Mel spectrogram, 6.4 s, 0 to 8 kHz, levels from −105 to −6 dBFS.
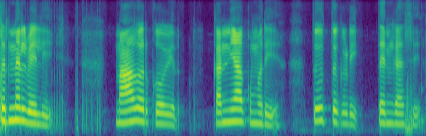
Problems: constant background noise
